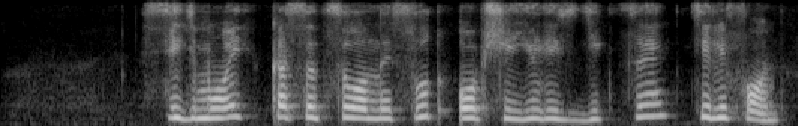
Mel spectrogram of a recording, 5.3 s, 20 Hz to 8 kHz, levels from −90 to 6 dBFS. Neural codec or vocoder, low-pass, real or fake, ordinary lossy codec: codec, 16 kHz in and 24 kHz out, 1.1 kbps, FireRedTTS-2 codec; 7.2 kHz; fake; Opus, 16 kbps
